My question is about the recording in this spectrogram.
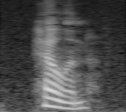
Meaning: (proper noun) 1. The daughter of Zeus and Leda, considered to be the most beautiful woman in the world; her abduction by Paris brought about the Trojan War 2. A female given name from Ancient Greek
- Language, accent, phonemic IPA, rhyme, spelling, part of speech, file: English, US, /ˈhɛlən/, -ɛlən, Helen, proper noun / noun, En-us-Helen.ogg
